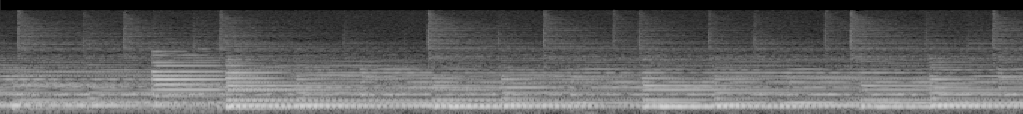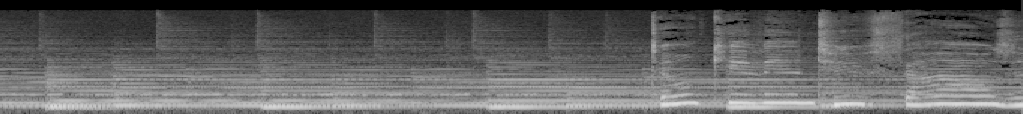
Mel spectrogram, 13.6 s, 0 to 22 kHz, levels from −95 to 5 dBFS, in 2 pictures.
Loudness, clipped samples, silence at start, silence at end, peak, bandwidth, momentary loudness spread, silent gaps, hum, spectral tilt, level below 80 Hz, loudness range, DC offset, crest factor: -20 LUFS; under 0.1%; 0 s; 0 s; -4 dBFS; 16 kHz; 9 LU; none; none; -6 dB/octave; -54 dBFS; 5 LU; under 0.1%; 16 dB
